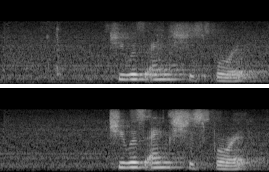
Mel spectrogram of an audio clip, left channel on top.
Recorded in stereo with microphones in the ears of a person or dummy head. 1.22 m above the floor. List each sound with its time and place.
1.1 s a woman speaking: 40° right (ahead or behind), 0.7 m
